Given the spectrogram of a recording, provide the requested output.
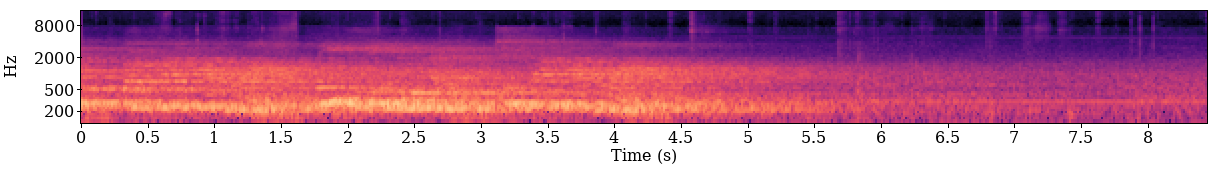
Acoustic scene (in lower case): subway station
